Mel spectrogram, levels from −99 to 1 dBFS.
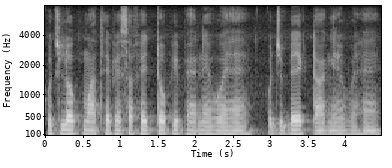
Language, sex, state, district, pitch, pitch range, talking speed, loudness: Hindi, male, Jharkhand, Deoghar, 95 Hz, 95-100 Hz, 185 wpm, -20 LUFS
